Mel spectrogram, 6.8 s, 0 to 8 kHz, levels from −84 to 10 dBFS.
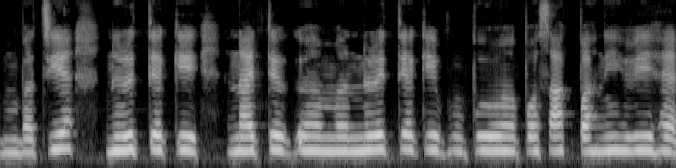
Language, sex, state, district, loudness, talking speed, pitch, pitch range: Hindi, female, Bihar, Vaishali, -16 LUFS, 135 wpm, 215 Hz, 210-225 Hz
